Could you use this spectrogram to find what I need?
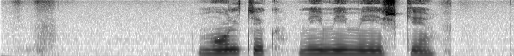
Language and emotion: Russian, sad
